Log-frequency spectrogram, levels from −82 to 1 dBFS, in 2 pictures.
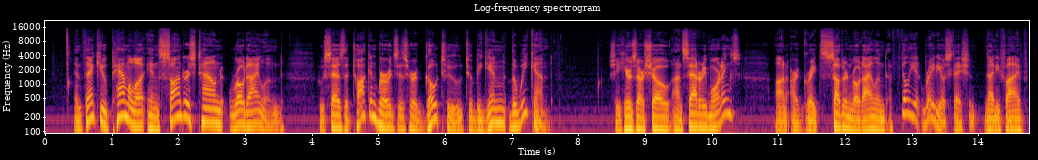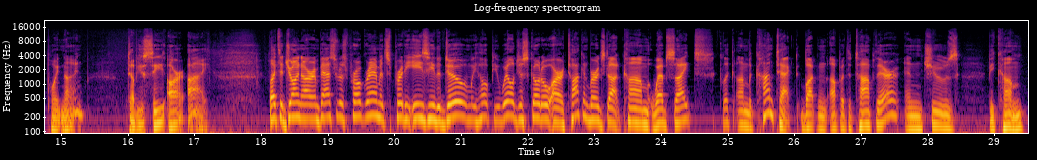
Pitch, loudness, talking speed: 120 Hz, -16 LUFS, 150 wpm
